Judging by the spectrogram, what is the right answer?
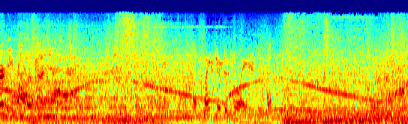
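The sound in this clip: Police sirens wail with rising and falling tones in a police-chase racing video game, over dense engine and game noise while people talk throughout.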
